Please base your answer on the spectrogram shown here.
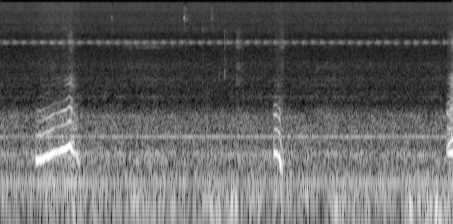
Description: my cat snoring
